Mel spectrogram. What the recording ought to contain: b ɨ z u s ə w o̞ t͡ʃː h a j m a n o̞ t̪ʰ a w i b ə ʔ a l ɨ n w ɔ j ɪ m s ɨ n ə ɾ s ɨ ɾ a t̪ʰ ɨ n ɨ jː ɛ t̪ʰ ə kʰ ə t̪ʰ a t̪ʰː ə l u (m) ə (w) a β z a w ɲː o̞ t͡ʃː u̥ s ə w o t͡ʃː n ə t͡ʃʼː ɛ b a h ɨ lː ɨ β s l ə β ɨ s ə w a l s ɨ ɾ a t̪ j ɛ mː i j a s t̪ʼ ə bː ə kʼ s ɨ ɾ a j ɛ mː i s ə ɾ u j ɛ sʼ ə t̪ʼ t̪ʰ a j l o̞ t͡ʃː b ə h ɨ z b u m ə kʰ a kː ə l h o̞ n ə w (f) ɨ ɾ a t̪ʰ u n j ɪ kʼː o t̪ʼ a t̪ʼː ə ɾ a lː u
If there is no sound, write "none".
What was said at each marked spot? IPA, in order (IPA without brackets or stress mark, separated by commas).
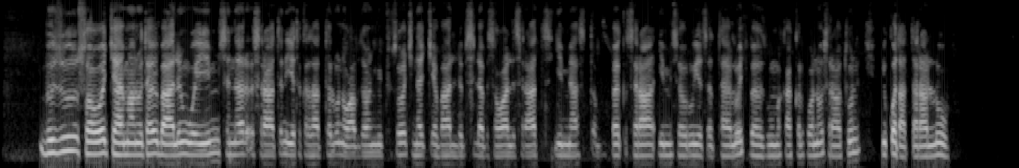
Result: n, w, s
